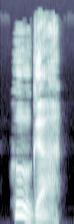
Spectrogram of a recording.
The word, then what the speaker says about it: hygge: Hygge, pronounced hygge, is a mysterious Danish word with many meanings.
